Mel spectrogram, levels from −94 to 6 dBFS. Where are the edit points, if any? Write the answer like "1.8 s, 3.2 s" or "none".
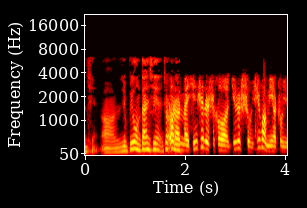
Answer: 1.9 s

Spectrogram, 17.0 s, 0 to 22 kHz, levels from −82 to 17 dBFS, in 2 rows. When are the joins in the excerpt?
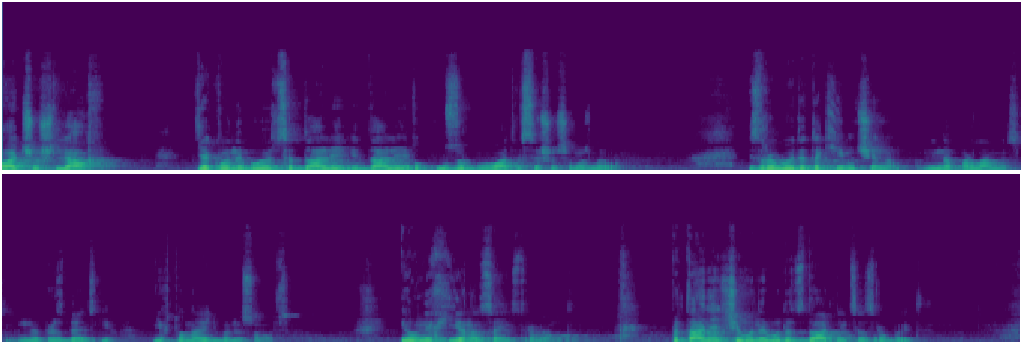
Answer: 3.4 s, 7.6 s

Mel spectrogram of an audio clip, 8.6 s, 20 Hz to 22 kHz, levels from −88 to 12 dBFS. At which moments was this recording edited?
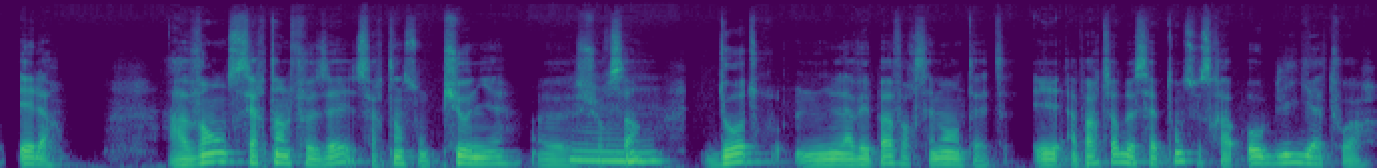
4.3 s

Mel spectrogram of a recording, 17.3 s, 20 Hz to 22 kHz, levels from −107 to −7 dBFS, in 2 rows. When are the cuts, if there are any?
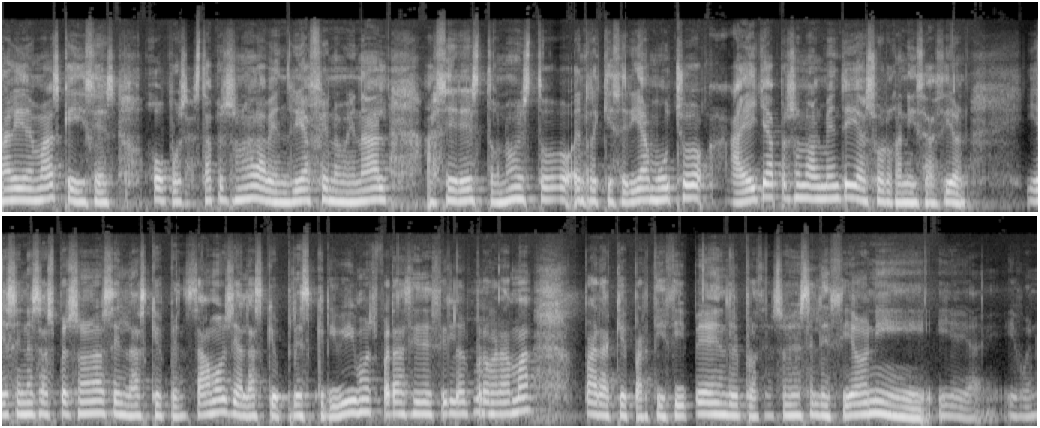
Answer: none

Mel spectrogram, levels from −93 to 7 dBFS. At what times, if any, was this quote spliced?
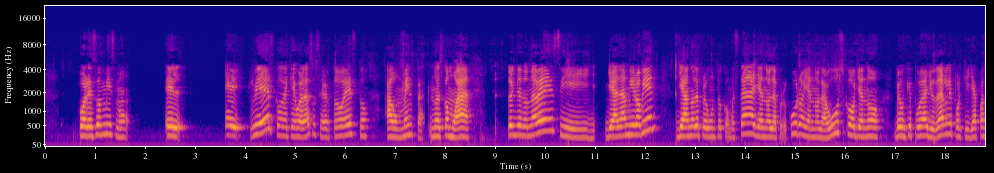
7.6 s

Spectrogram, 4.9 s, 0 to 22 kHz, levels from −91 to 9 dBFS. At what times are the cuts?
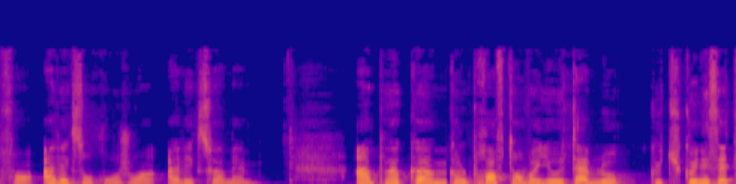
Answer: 3.0 s

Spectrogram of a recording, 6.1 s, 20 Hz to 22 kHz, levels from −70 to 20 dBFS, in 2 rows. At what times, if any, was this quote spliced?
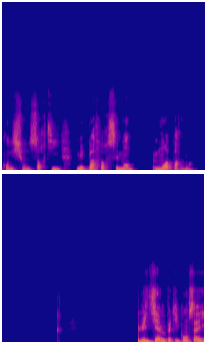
none

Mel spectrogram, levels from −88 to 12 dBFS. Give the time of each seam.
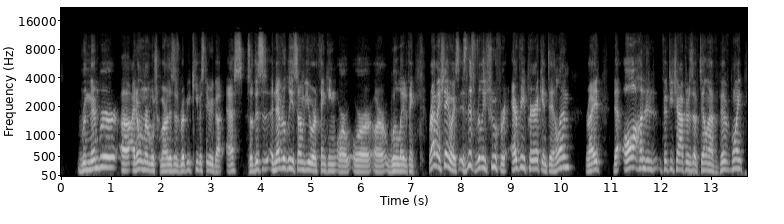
3.7 s

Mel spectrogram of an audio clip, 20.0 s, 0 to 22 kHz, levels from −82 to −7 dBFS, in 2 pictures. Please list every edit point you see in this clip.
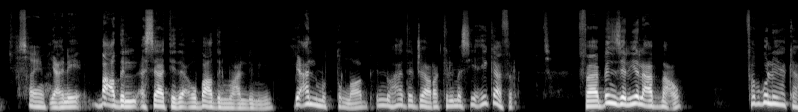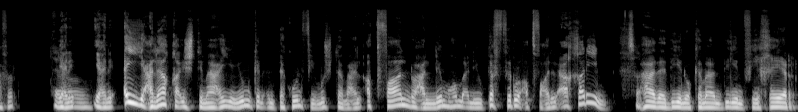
18.0 s

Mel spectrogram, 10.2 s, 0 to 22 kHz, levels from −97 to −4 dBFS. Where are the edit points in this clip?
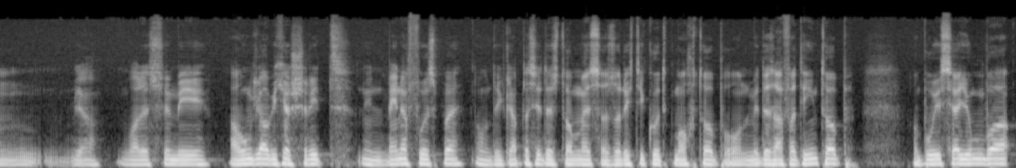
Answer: none

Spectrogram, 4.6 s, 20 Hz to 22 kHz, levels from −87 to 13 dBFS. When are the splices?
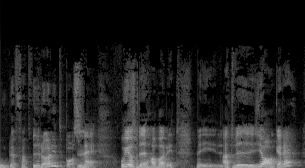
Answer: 2.0 s, 3.3 s

